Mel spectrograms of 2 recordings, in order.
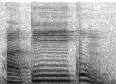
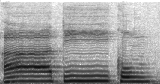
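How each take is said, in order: First: The first vowel is held short. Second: The first vowel is drawn out long. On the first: It means came to you. "nggak ada panjangnya" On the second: It means gave you. "hamzahnya ada alifnya, jadi panjang"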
